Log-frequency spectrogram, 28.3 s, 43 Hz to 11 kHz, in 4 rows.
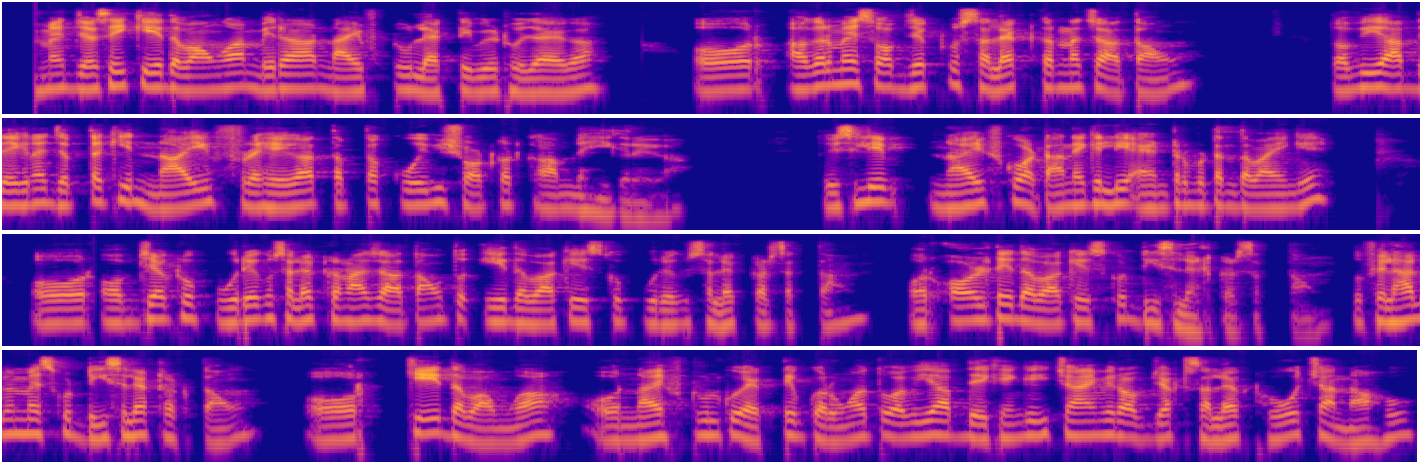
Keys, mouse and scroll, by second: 0.7 k, 3.2-13.8 middle drag, 14.2 middle click, 16.7 a, 18.0 a, 19.7 alt+a, 20.6 middle click, 21.0-21.3 middle drag, 21.9 middle click, 24.4 k, 25.7-28.3 middle drag.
